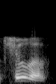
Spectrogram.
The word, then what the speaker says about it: Tchula: Down here in Tchula, and the T is silent. Thank you. In Tchula, Mississippi, the most of the time we're patrolling either alone or there's one or two officers on duty.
